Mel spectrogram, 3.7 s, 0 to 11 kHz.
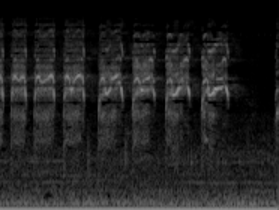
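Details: At a nest in the Finger Lakes, US, an osprey calls as a visitor appears on a July 2021 morning; eight piercing, slightly buzzy squeals follow one another quickly, about two per second.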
